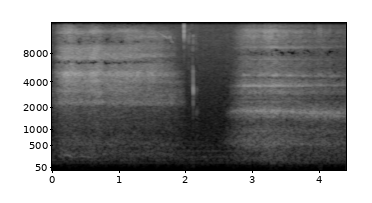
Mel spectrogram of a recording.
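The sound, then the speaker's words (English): A deep breath during a tapping relaxation exercise: a long, soft, airy inhale, a pause with two faint clicks, then a long exhale. The whole breath is faint. “And take a nice deep breath.”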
